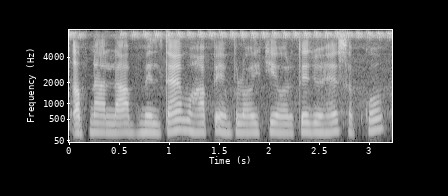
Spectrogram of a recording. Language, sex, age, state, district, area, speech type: Hindi, female, 60+, Uttar Pradesh, Sonbhadra, rural, spontaneous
